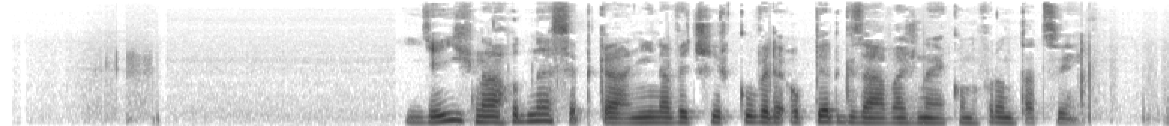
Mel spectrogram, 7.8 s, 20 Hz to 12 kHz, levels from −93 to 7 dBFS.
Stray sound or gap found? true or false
false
